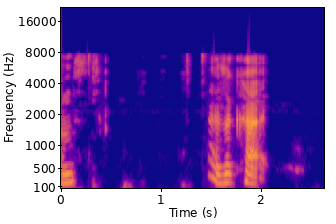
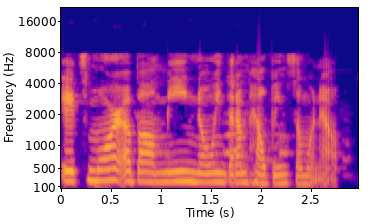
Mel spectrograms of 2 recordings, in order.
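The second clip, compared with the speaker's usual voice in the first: ordinary talk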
